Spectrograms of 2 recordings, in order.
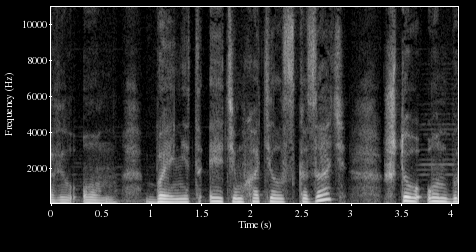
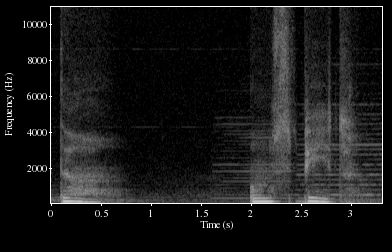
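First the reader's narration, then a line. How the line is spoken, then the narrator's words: Strange, altered voice. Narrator (Russian): ответила Аня чужим голосом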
